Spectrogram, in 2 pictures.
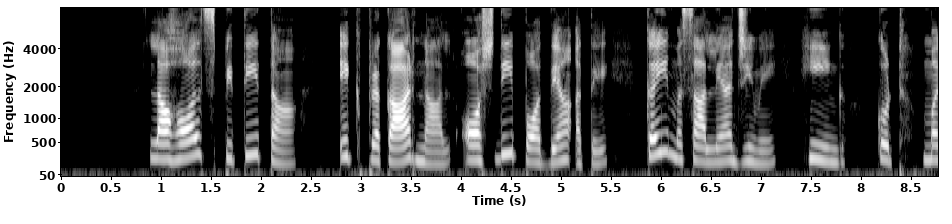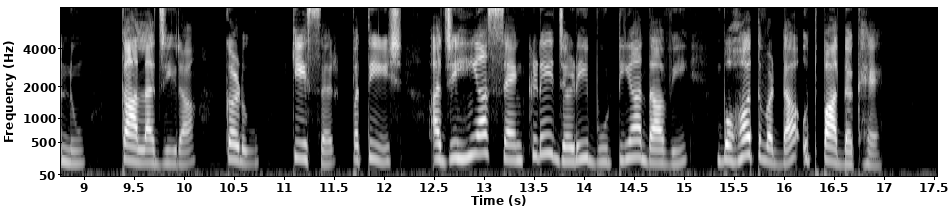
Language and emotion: Punjabi, neutral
